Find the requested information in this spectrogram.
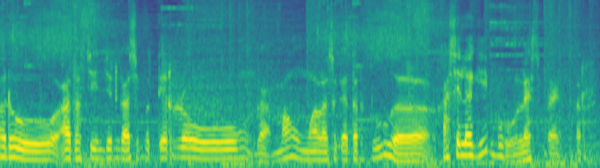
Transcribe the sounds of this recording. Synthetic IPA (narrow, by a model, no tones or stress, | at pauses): adoa̰t̪ast͡ʃiɲt͡ʃɪnkaʔsipət̪irdɔŋɡaʔmaumalasəkət̪ərduakasɪlaɡibulɛhspɛk̚t̪ər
